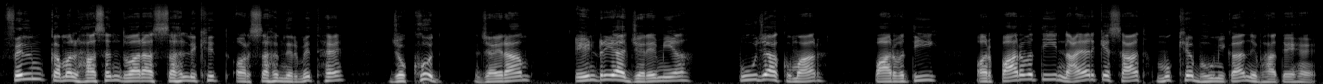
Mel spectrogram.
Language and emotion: Hindi, neutral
